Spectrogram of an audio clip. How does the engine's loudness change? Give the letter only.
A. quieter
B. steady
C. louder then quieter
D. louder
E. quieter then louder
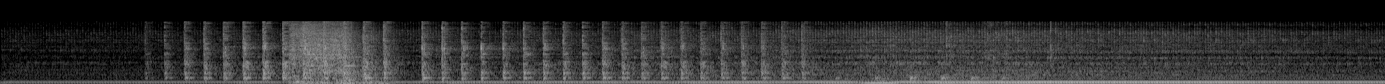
D.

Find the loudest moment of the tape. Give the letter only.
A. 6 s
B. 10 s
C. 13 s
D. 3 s
D.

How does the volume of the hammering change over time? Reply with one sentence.
The volume of the hammering goes down.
